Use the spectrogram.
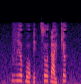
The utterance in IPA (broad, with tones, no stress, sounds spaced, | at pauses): v i˧ ə̯ ɓ o˨˩ ʔ i˨˩ t̚ s o˧ ɗ a˨˩ j c ə˦˥ k̚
